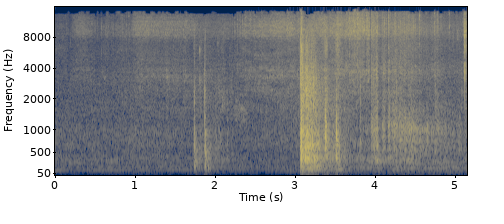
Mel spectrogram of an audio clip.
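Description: A BMX bike taking a hard impact, a sharp bang with a quick rattle of several knocks about three seconds in, after two lighter knocks a second earlier. A softer rattling follows as the bike rolls on.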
